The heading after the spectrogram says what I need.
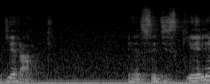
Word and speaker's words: Dirac: Ele era francês, o Dirac, e a pronúncia americana às vezes é Dirac, mas o nome correto é Dirac.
